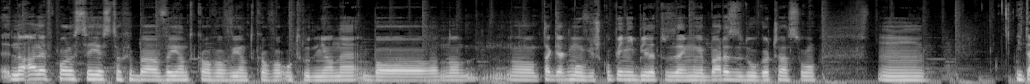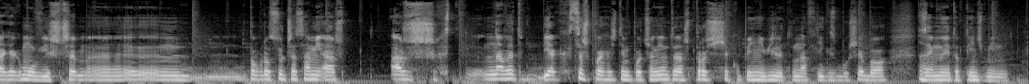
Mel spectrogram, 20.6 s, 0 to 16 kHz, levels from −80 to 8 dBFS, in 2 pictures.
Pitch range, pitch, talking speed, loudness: 125-145 Hz, 130 Hz, 155 wpm, -15 LUFS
